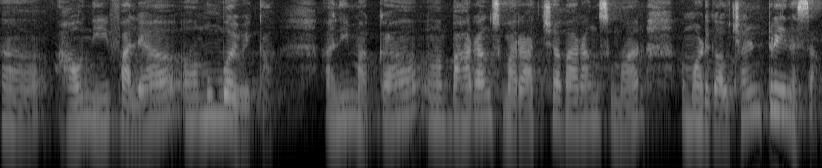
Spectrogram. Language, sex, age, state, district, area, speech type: Goan Konkani, female, 30-45, Goa, Ponda, rural, spontaneous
